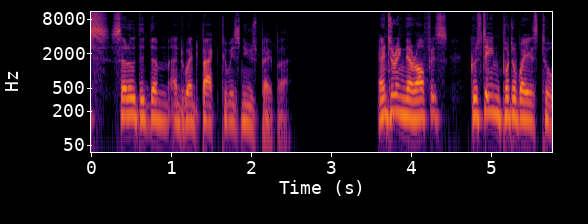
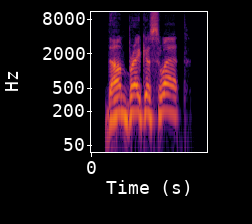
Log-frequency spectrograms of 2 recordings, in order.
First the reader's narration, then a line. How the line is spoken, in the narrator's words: Floyd said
